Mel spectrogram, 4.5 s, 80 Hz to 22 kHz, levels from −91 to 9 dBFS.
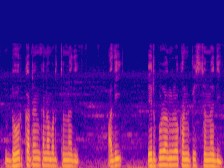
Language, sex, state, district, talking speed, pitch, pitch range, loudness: Telugu, male, Telangana, Mahabubabad, 95 wpm, 140 Hz, 125-150 Hz, -15 LUFS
